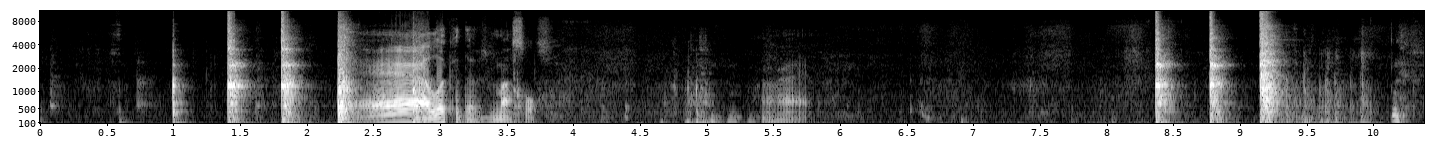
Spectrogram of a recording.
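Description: A knife chops sharply on a wooden board.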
